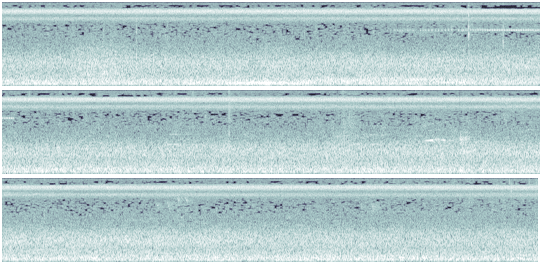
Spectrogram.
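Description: Insects singing in a steady, high-pitched chorus.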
